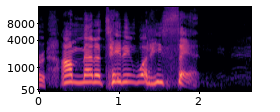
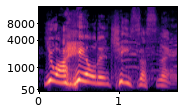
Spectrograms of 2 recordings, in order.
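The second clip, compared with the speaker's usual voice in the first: ordinary talk, nothing marked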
